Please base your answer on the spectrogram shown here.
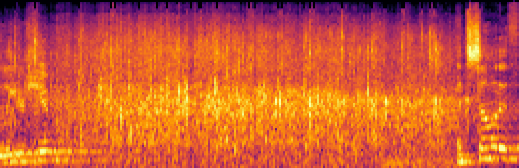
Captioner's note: audience applauds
